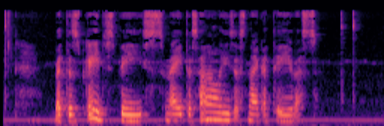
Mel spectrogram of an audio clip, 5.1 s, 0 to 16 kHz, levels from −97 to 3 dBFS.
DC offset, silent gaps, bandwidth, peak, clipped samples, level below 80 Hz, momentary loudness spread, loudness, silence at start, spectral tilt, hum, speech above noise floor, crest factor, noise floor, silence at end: under 0.1%; none; 11.5 kHz; -12 dBFS; under 0.1%; -62 dBFS; 19 LU; -28 LUFS; 0.05 s; -4.5 dB/octave; none; 24 dB; 18 dB; -52 dBFS; 0.4 s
